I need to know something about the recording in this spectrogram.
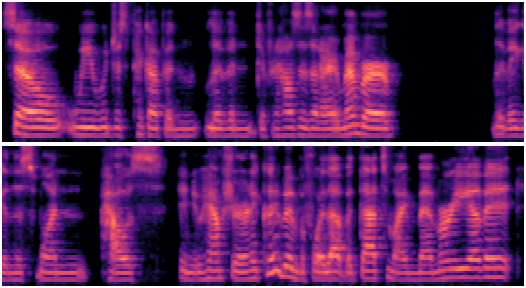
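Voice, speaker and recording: A woman's voice: deep voice, level tone, normal speed, creaky, a bit bright. A woman in a casual chat, telling personal stories in a rambling, informal way and often trailing off mid-thought. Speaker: spiritual practitioner in conversation.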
